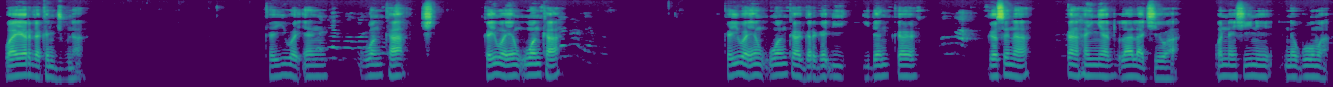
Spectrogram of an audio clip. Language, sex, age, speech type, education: Hausa, male, 46-60, spontaneous, tertiary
